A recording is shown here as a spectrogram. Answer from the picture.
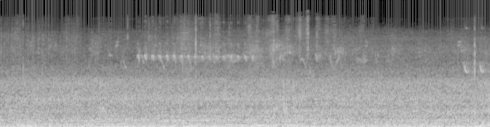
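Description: Steady low outdoor rumble, with a small bird giving a rapid high trill about two seconds in and a few short chirps near the end.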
